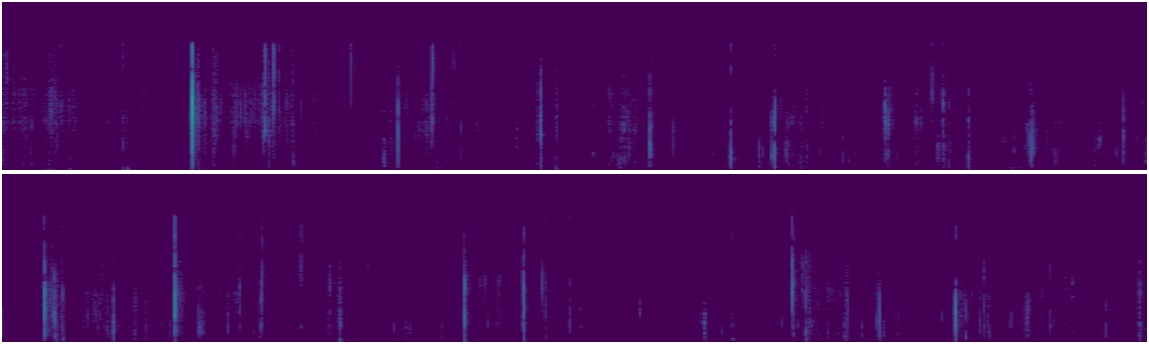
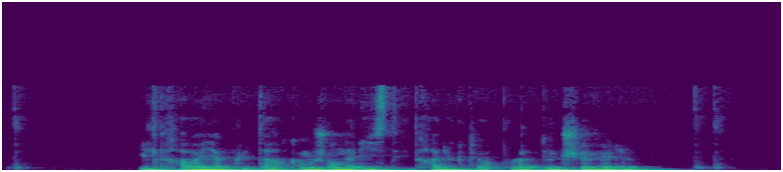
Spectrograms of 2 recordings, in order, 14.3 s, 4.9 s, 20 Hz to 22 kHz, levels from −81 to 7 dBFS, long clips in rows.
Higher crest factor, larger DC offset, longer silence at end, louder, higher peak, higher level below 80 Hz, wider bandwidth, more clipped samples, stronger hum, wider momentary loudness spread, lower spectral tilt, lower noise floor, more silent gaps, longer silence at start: first, 52 dB vs 14 dB; neither; first, 1.65 s vs 0.7 s; second, -43 LUFS vs -23 LUFS; first, 0 dBFS vs -10 dBFS; second, under -90 dBFS vs -60 dBFS; first, 16.5 kHz vs 11.5 kHz; neither; neither; first, 20 LU vs 10 LU; second, 3.5 dB/octave vs -8 dB/octave; about the same, -78 dBFS vs -76 dBFS; first, 10.95-11.14 s vs none; first, 1.2 s vs 0.85 s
